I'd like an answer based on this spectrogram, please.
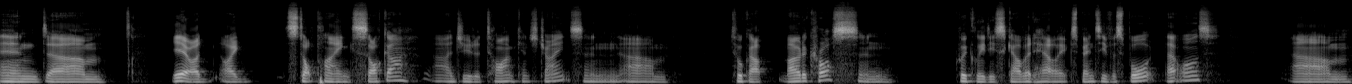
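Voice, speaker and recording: On a very clean recording with a silent background, a man speaks very slowly with long, frequent pauses, his medium-pitched voice bright and sharp in tone, with vocal fry and ordinary pitch variation. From Australia, rural New South Wales (Cessnock). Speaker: retired engineer, running community founder. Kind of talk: podcast interview. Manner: casual, many filler words.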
